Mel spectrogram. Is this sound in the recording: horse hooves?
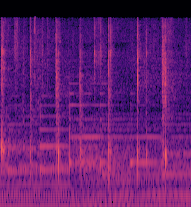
yes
